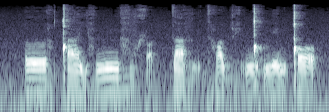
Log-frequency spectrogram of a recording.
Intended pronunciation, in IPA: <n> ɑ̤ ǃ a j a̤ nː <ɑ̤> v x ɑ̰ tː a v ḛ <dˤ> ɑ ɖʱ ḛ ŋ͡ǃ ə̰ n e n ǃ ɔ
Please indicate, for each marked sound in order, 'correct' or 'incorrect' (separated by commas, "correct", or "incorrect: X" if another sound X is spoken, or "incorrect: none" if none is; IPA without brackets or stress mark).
incorrect: lː, incorrect: a̤, incorrect: dʱ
